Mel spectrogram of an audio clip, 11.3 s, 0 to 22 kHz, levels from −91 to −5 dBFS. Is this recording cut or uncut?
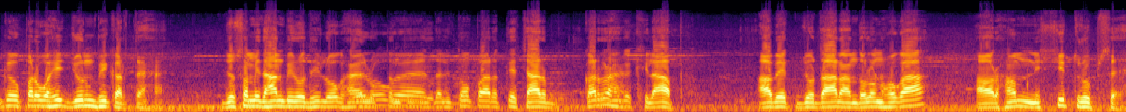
cut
